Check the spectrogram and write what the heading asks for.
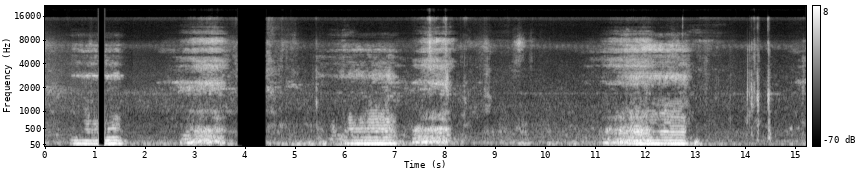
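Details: Loud, rough, low rattling snores on slow breaths, about 11 a minute, with some background noise; described as mechanical snoring.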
